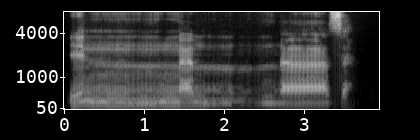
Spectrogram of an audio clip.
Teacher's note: in itu wajib bergunah dua harakah juga, didengungkan dua harakah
